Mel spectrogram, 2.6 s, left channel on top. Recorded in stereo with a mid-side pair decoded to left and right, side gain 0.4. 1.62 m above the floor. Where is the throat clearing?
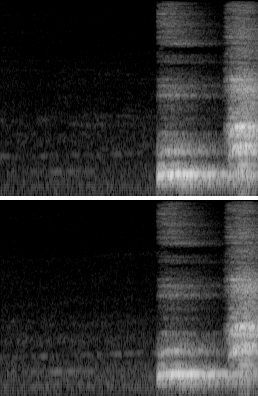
I don't hear throat clearing.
